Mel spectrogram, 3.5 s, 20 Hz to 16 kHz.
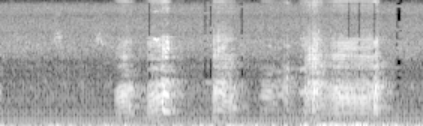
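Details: Canada geese fighting over sitting on the eggs at Rogers Place, Charlo, Montana, April 14, 2022, with the gander adding noise; a rapid run of loud, ragged honks in the second half, low hum throughout.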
